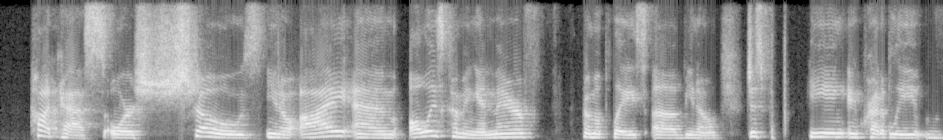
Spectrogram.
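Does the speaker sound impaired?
Yes: stuttering; lifelong stuttering; pursues public speaking to face fear of talking, still stutters, feels vulnerable on podcasts; long-standing fear of talking, past avoidance of carrying conversations, stuttering held back career; here prolonged sounds.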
